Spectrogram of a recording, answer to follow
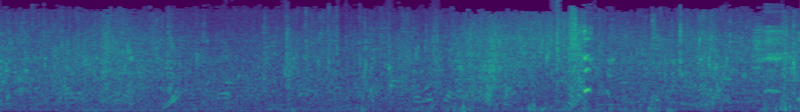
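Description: Seawater sloshing and lapping around a shallow rocky shore and swim ladder as a swimmer surfaces, with splashing as he rises. A brief sharp sound stands out about six seconds in.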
